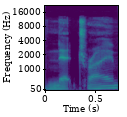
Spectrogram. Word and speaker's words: NTREIS: an actual industry insider, you pronounce as NTREIS.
